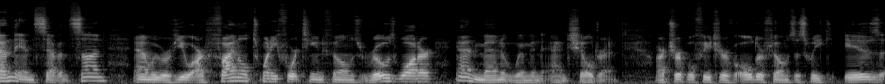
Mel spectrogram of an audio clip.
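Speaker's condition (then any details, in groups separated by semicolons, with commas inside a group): No condition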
